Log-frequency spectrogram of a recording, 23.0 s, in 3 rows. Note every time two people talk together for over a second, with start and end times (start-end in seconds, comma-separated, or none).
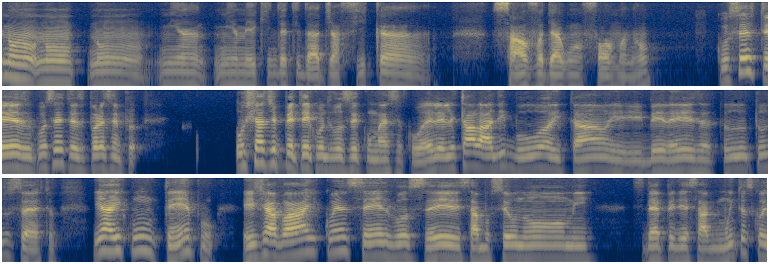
none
